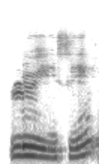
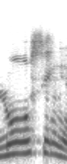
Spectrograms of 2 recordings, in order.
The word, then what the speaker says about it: 旅行: Luising, ini bacanya bukan lusing ya, tetapi lui, L-U-I, lui, lui, tetapi baca U dengan I-nya sama-sama. Ya, kayak tadi itu nui, ini lui ya.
